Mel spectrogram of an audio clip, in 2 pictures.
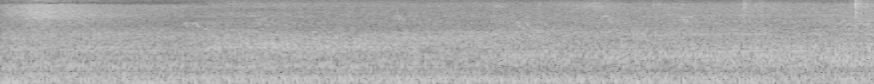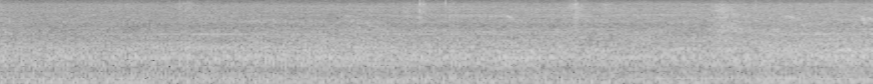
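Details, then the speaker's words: Diesel fire sprinkler pump, run half an hour each week, here on test with the isolation valve closed: a steady, low diesel drone with an even beat and no knocks or misses; normal diesel running. "Now this diesel pump, well, this baby gets ran for a half an hour each week. So you can see one is electrical powered, one is diesel powered."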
